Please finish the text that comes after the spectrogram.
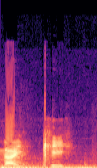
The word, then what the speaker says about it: Nike: So they I've have never had anyone say different, but Says it's pronounced Nike.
